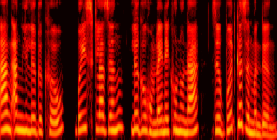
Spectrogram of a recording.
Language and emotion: Bodo, happy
